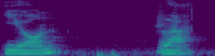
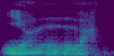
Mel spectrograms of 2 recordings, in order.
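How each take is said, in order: First: The middle is an n followed by r. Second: The middle is a long double l sound. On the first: The speaker calls it wrong. "হওয়ার কথা ছিল ইয়ন রাক" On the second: The speaker calls it right. "কিন্তু এটা উচ্চারণ হবে ইয়ল্লাক"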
